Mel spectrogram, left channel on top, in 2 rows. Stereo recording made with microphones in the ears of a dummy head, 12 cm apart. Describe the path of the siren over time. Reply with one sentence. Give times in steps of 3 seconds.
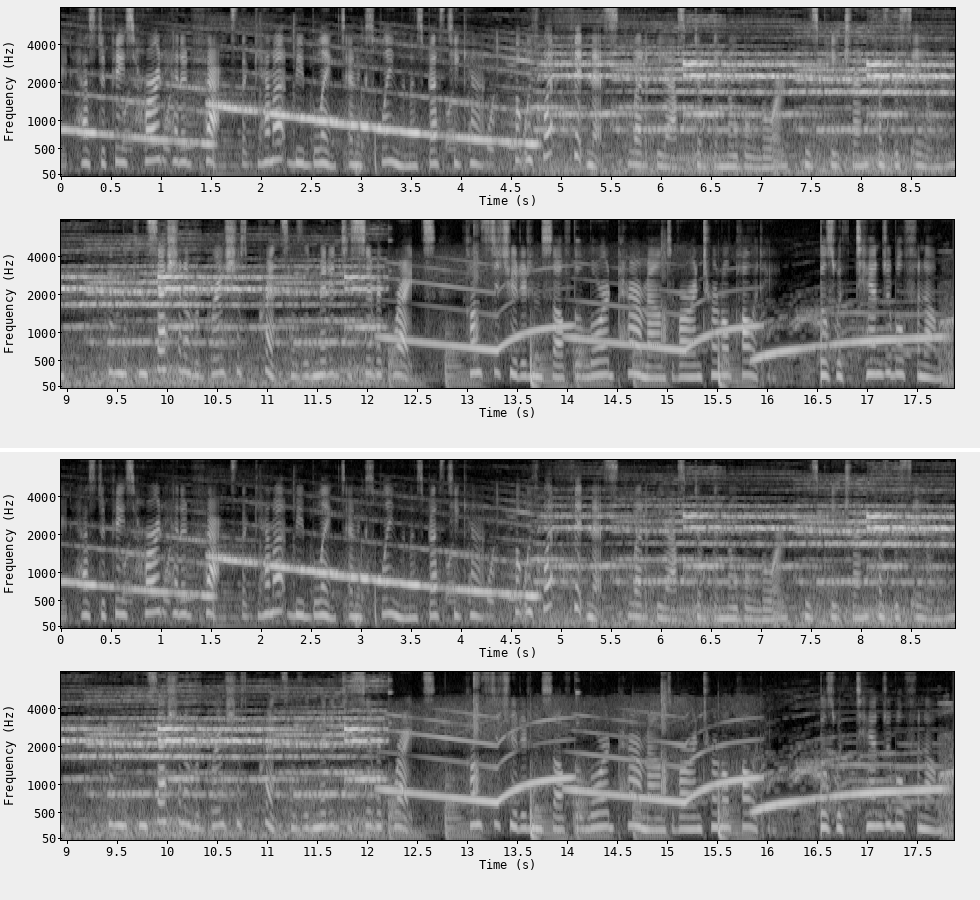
In this clip you hear the siren on the left from 0 s, in the centre from 9 s and on the right from 12 s.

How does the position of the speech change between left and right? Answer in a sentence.
You can hear the speech stay put.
